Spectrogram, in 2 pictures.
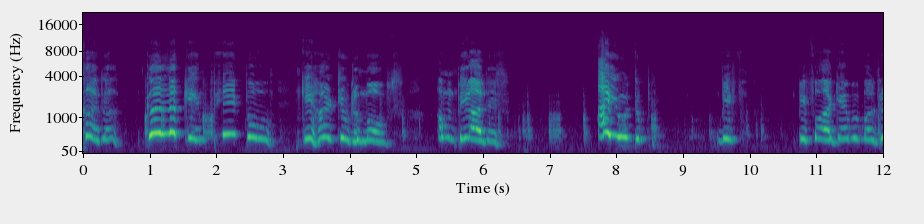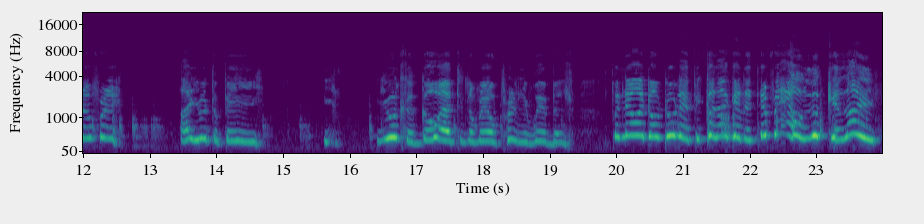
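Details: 29-year-old man with cerebral palsy from birth, born at five months (premature), speaking about his own life; speech in cerebral palsy (dysarthria).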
